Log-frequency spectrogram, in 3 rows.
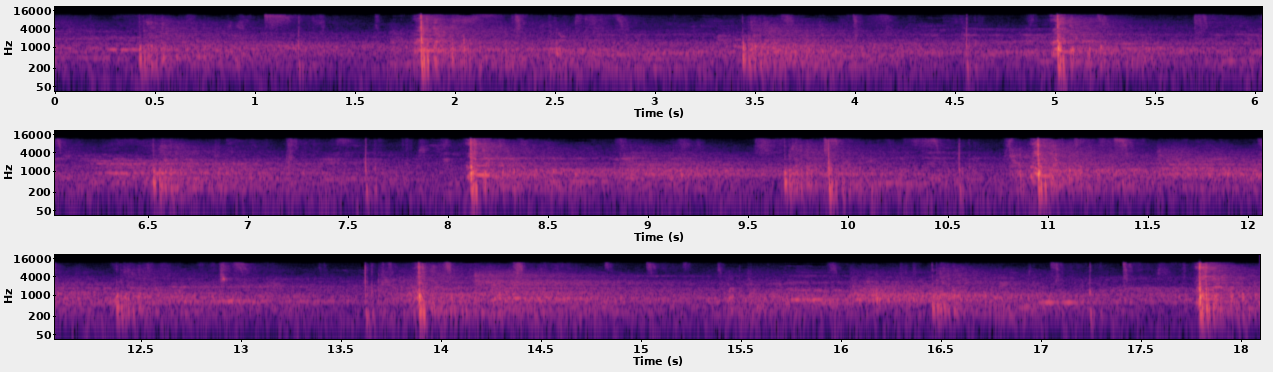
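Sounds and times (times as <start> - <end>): ball bouncing on court: 0.3 - 2.4, 6.5 - 8.6, 13.6 - 14.8, 15.4 - 18.0
tennis ball struck by rackets: 0.3 - 5.5, 6.5 - 13.0, 13.6 - 18.0.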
